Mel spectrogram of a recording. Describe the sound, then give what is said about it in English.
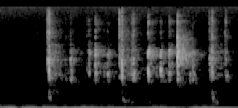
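A short burst of typing on a computer keyboard, entering a question into an AI program: a handful of crisp, irregular key clicks, fairly soft, with no voices and a low steady hum underneath. “Because I knew I was going to be typing things in.”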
